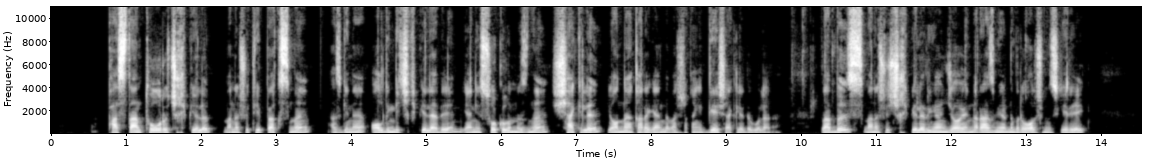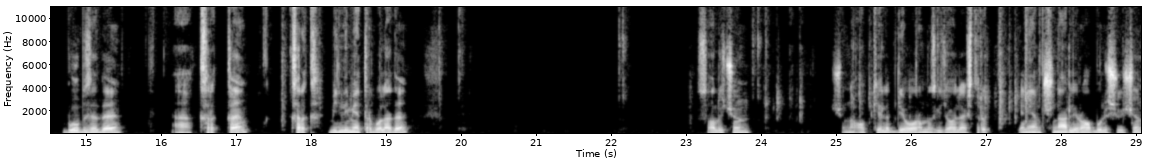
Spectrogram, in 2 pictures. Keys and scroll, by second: 11.0 s, 17.8 alt+r, 23.8 t, 24.4 z, 25.2 w, 25.7 s, 26.9-27.9 typing.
